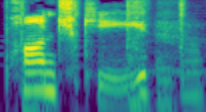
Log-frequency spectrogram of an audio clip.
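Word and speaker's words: pączki: birthdays and holidays Poland's beloved potski pronounced Ponch key are round deep fried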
